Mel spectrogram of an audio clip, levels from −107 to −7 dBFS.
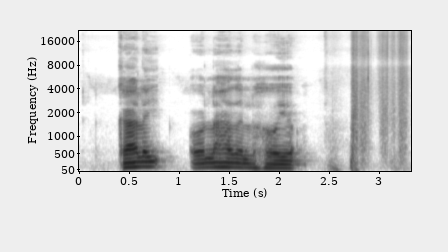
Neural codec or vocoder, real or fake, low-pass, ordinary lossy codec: none; real; none; none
